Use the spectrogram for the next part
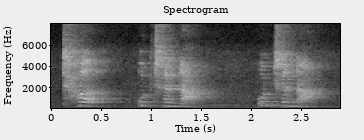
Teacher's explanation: this is the retroflex aspirated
